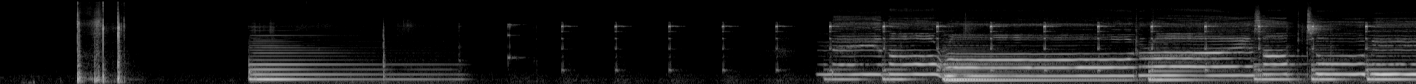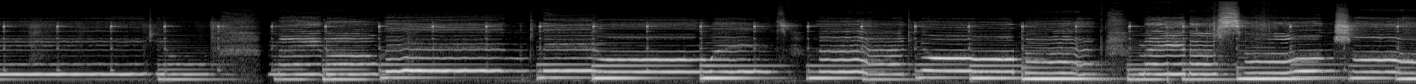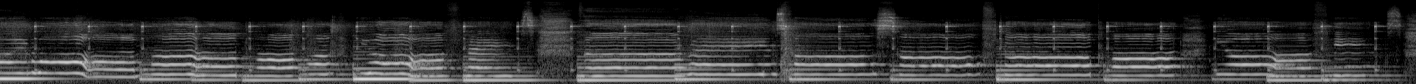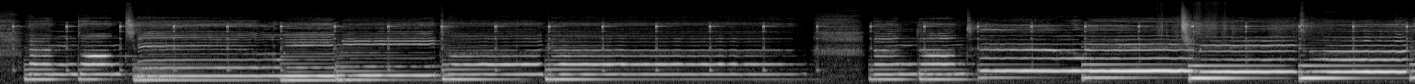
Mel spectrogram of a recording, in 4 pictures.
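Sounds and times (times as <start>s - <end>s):
tenor singing: 8.2s - 56.6s.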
